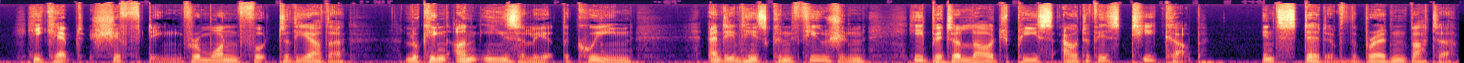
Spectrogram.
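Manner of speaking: ordinary delivery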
